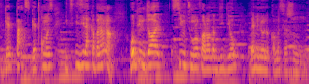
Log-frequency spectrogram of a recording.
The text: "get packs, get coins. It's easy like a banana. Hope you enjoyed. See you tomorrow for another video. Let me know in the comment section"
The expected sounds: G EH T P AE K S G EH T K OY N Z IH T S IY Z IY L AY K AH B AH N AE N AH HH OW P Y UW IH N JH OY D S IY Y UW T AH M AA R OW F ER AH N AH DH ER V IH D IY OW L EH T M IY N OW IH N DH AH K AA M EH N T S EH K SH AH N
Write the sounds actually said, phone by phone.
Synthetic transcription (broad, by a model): G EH T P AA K S G EH T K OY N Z IH T S IY Z IY L AY K AH B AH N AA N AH HH OW P Y UW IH N JH OY S IY Y UW T AH M AA R OW F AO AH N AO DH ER V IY D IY OW L EH T M IY N OW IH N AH K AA M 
